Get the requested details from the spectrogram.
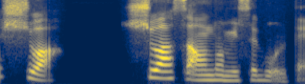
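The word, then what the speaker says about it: schwa: और यह हीरो है इंग्लिश प्रोनाउंसिएशन का और इसका नाम है श्वा।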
